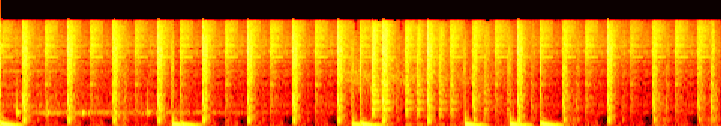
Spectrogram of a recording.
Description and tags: Trip Hop Dub City Beat
big beat, dance, funk, breaks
